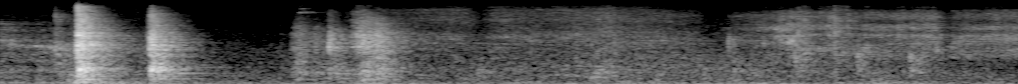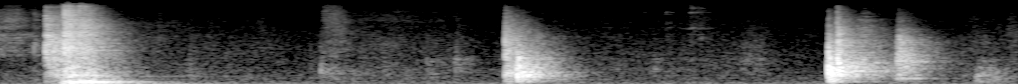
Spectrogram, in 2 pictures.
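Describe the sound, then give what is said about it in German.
A front door opens with a soft scraping rub as a woman comes home, then a few sharp thuds land spaced apart as she flings her shoes off her feet just inside the door. No one speaks. “Mama kam nach Hause und schleuderte gleich hinter der Tür ihre Schuhe von den Füßen.”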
